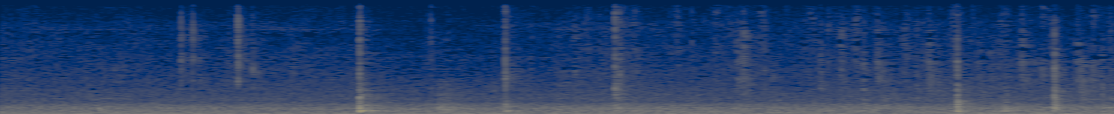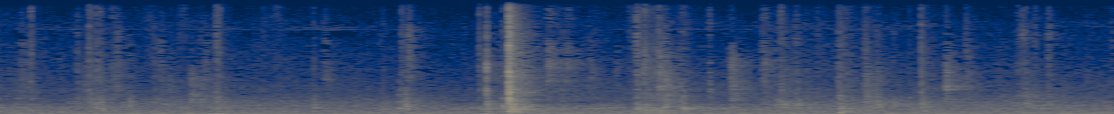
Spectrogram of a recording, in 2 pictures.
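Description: Scattered clicks and knocks of a hand screwdriver and hands working the plastic casing of a mini-split indoor unit as screws and covers go back on, with a louder knock about eleven seconds in, over a faint steady hum.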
